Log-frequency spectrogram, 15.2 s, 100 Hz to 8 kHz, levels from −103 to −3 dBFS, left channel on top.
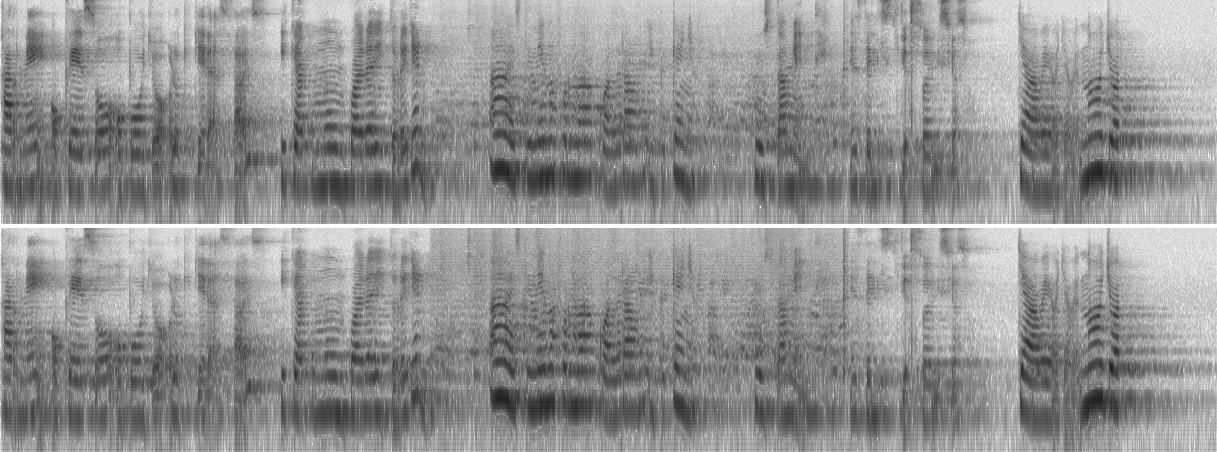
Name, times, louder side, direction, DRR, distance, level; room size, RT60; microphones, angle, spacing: voice 1, 0.0-3.2 3.5-5.4 9.4-12.1, left 4 dB, 20° left, 9 dB, 1.4 m, -30 dB
sound 1, 5.4-10.6, right 4 dB, 90° right, 2.4 m, -41 dB
voice 2, 6.1-8.7 12.7-14.0, right 2 dB, 20° right, 9 dB, 0.8 m, -27 dB
26.0 x 23.5 x 7.5 m, 2.2 s
head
